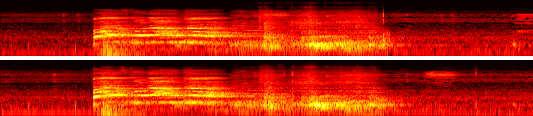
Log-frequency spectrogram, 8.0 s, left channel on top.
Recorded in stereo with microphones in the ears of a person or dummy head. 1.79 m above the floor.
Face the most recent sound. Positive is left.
turn(degrees=30)  # may be behind; listen again after turning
